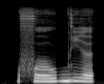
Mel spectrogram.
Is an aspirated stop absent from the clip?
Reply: yes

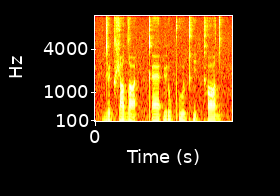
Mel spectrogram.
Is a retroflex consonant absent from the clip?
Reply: yes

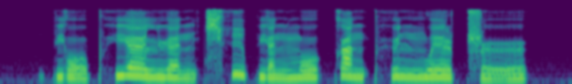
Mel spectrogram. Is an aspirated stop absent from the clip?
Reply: no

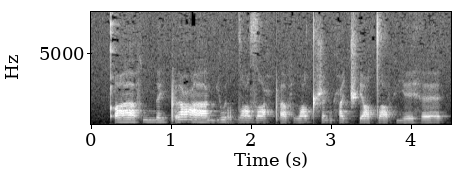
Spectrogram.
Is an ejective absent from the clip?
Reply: no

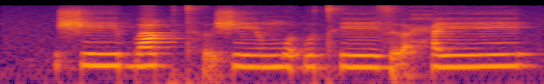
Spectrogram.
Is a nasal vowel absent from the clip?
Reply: yes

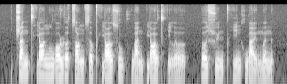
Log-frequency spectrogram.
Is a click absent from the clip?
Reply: yes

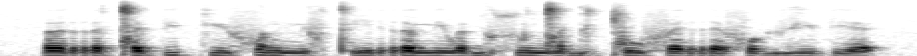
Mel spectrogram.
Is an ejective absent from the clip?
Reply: no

